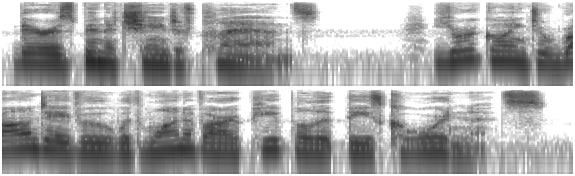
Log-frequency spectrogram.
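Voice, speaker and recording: A woman playing a composed, professional Imperial agent in a video game, speaking in a measured, guarded, formal way. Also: on the low side, a little mellow, dry recording, natural voice.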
